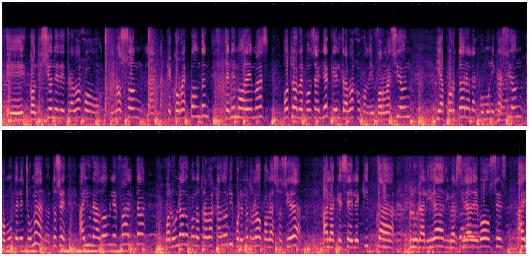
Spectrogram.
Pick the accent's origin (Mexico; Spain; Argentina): Argentina; Rosario, Santa Fe; nosotros venimos de Rosario, somos del Sindicato de Prensa de Rosario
